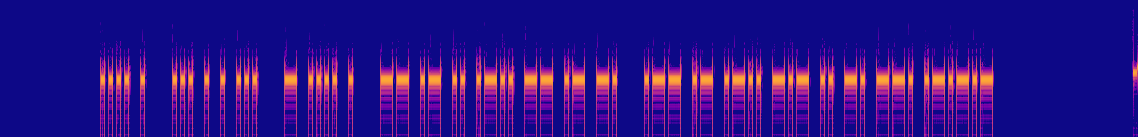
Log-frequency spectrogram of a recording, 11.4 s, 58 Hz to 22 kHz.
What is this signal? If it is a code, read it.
Morse code, heard as a keyed tone, about 30 wpm, 700 Hz. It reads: HE SEES THE MAILMAN WALKING.
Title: Easy Phrases 30wpm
